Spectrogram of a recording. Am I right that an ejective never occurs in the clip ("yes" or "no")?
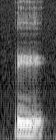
yes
